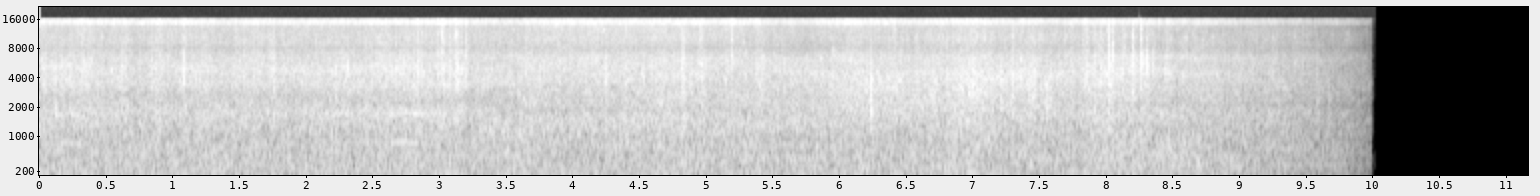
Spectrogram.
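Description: A forage harvester roars loudly.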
